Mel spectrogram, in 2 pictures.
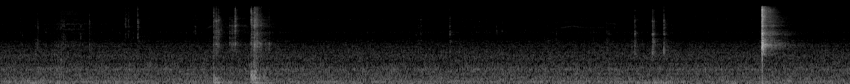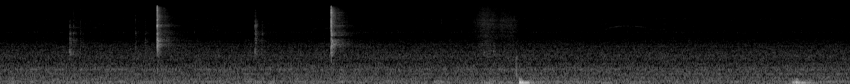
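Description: Steady low room hum, broken by about five sharp clicks a few seconds apart and a dull thump near the end.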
